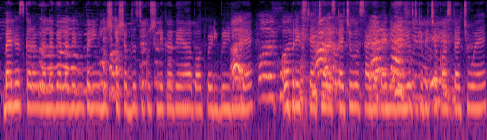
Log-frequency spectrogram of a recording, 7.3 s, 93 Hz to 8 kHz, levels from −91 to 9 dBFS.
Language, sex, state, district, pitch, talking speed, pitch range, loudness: Hindi, female, Himachal Pradesh, Shimla, 260 Hz, 280 wpm, 255-270 Hz, -16 LUFS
